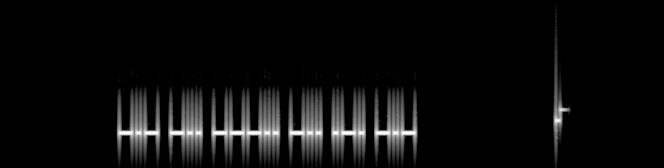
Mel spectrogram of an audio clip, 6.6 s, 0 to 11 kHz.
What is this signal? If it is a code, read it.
Morse code, heard as a keyed tone, about 28 wpm, 700 Hz. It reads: KD8DRK
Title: USA Call Signs 28wpm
